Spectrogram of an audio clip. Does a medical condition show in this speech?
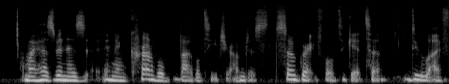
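No.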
